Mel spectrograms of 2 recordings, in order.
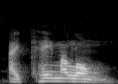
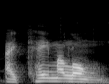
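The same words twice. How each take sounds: First: The three words are linked together smoothly. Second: The same.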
